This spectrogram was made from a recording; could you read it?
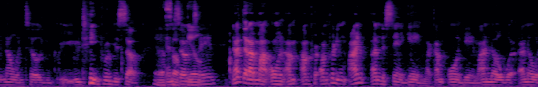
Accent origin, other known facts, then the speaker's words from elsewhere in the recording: Long Island, New York, United States; We have two different perceptions of growing up in Long Island.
